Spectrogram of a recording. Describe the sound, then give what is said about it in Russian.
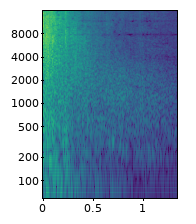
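A single rifle shot rings out in the taiga: a sharp, loud blast at the start that decays into a long rolling echo tail. “Мой выстрел разносится эхом по тайге.”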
